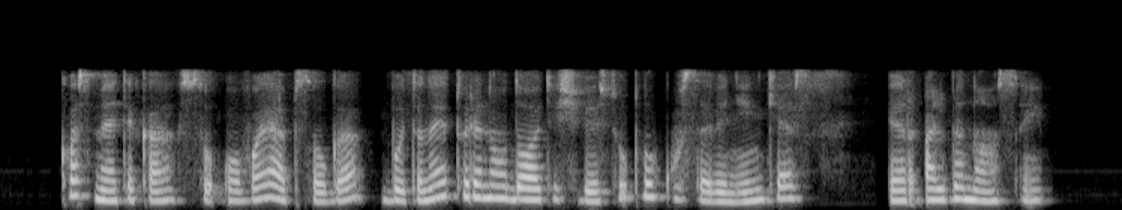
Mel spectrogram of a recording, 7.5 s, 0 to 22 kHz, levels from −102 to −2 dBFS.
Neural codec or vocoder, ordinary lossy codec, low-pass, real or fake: none; AAC, 48 kbps; 5.4 kHz; real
